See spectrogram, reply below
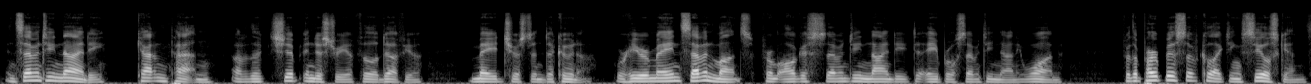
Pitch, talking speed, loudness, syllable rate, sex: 130 Hz, 155 wpm, -19 LUFS, 4.5 syllables/s, male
